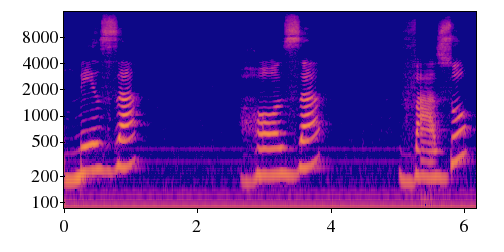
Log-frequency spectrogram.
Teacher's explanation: Todas elas são escritas com S, estão no início de uma sílaba, mas tem o som de Z.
